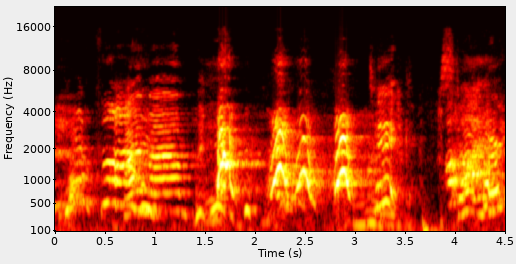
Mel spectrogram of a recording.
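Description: A dog barks repeatedly in short, high yaps close by, mixed with people talking.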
